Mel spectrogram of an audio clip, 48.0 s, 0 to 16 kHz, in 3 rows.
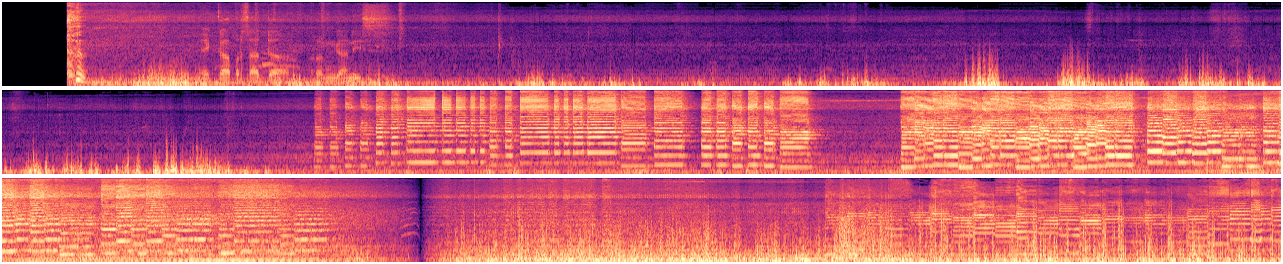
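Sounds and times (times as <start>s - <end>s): wind and road rush: 0.8s - 47.9s
musical bus horn tune: 19.8s - 26.3s, 27.2s - 36.6s, 42.2s - 47.9s.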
